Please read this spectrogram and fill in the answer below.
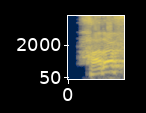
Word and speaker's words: حرف: پر بھی غور کریں، میں نے اسم نہیں پڑھا، اسم سین ساکن ہے، فعل عین ساکن ہے، حرف نہیں، را پر زبر نہیں ہے بلکہ را ساکن ہے۔ حرف، تلفظ کا درست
